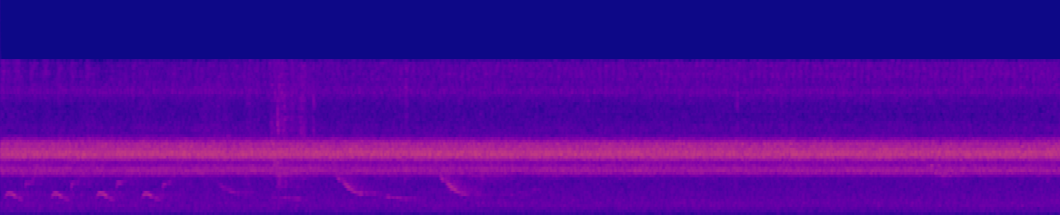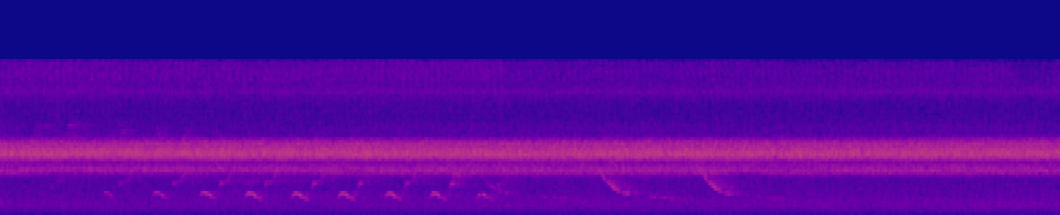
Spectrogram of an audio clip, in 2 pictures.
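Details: Continuous high, droning cicada song in summer, steady in pitch and volume. Birds add runs of rapid, short downward chirps, about eight in a row midway, plus a few longer drooping whistles.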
